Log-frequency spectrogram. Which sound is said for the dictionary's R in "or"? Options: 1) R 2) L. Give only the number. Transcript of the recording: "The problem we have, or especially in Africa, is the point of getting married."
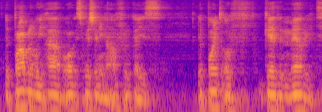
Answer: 2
